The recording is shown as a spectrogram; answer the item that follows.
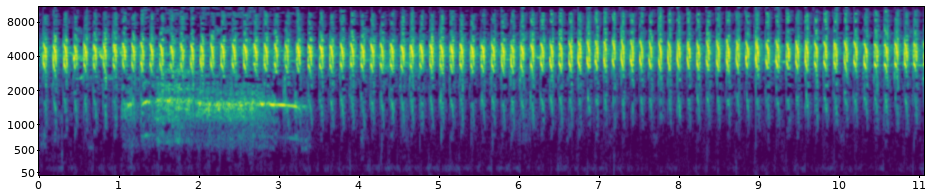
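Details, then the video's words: Collared kingfisher in continuous, long-duration calling: quick repeated harsh notes run throughout, while a lower, smooth whistled tone rises beneath them for the first few seconds and then fades. "TENGKEK BUTO GACOR"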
